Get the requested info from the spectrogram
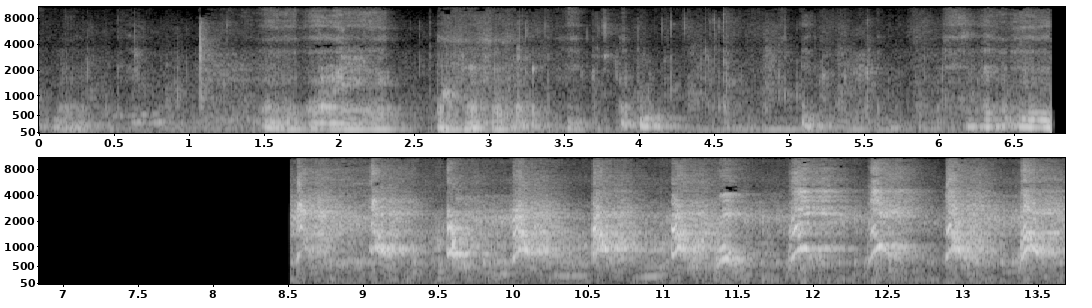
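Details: Pug, one of a set of funny pet dogs, barking: people talk first, then a short silence, then a run of sharp, harsh barks about twice a second, each fading in a quick rasp.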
